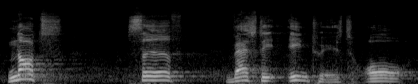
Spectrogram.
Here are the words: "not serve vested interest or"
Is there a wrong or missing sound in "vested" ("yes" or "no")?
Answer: yes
